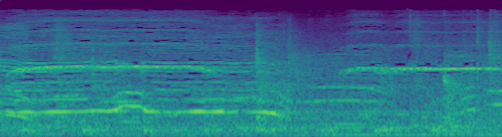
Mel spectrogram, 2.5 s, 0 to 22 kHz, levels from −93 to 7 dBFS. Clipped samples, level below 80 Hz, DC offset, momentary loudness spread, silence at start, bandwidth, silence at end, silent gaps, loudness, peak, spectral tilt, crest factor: under 0.1%; -46 dBFS; under 0.1%; 6 LU; 0 s; 16.5 kHz; 0 s; none; -21 LUFS; -8 dBFS; -3 dB/octave; 14 dB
